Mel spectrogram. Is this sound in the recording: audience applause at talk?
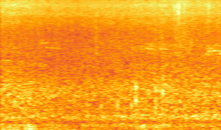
no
